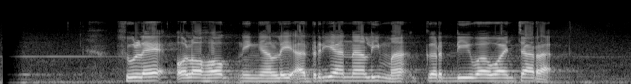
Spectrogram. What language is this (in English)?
Sundanese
